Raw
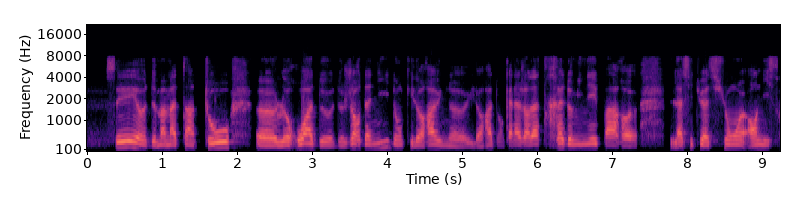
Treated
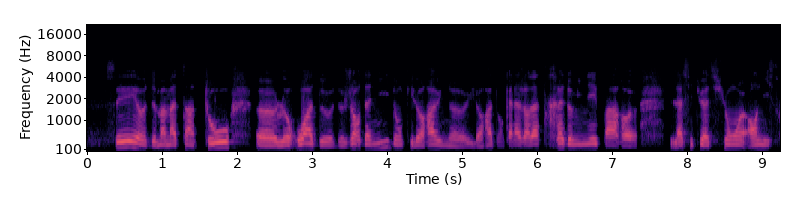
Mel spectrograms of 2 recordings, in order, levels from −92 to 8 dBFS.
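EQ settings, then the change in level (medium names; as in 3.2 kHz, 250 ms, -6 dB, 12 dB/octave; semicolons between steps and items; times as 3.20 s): distance through air 320 m; -8.5 dB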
